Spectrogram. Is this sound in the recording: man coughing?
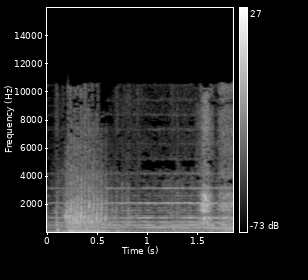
no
